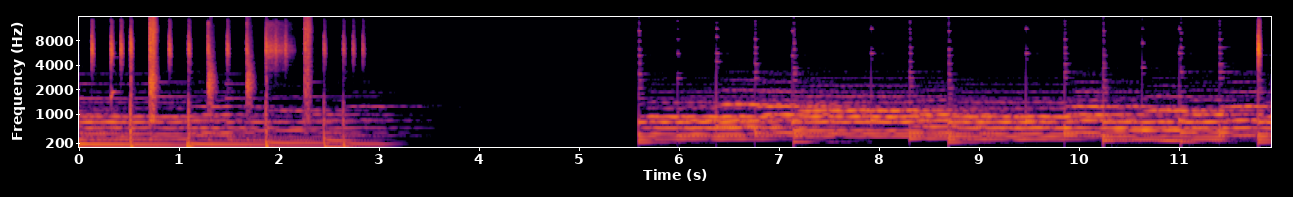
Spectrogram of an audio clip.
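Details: A synthesized beat plays, cuts to silence for about two seconds, then resumes with a steady electronic melody, with no animal sounds.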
